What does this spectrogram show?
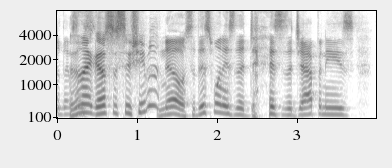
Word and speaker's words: Tsushima: No, Shimita. Okay. Tsushima.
